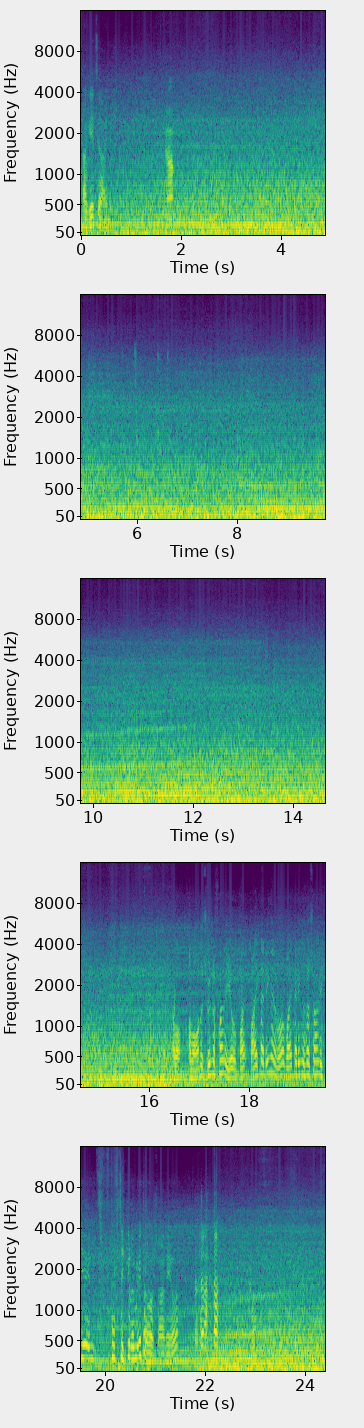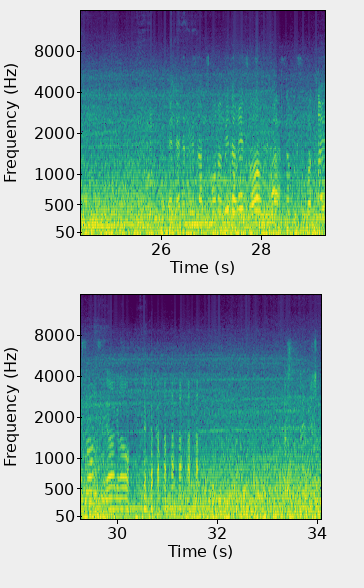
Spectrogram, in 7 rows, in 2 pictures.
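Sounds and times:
wind rush: 0.0 - 34.0.

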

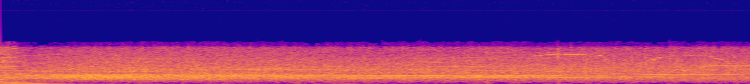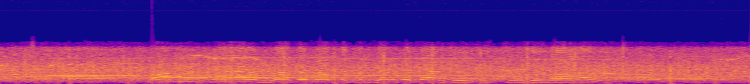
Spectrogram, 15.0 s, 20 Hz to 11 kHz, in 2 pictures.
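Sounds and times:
audience applauding and cheering: 0.0 - 15.0
whoops: 0.4 - 10.4.

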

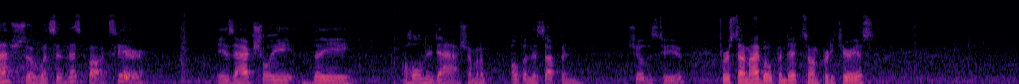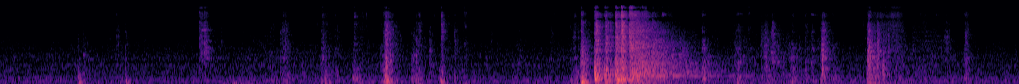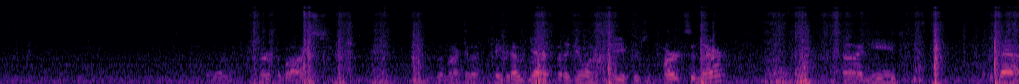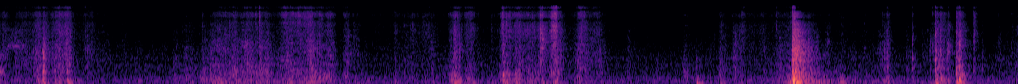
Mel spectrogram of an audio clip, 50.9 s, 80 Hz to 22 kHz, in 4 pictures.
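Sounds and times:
box thumping on metal table: 19.9 - 22.4.

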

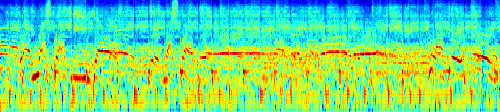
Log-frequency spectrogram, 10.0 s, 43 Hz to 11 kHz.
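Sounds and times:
electric guitars: 0.0 - 10.0
singer shouting and singing: 0.0 - 10.0.

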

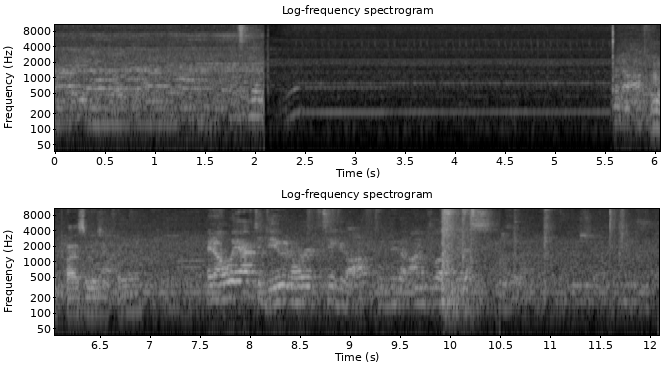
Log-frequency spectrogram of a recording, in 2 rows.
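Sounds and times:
rising electronic hum: 2.1 - 6.0.

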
